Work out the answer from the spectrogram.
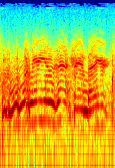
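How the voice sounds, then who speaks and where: A man's voice: sits high, very animated, normal speed, gravelly, dull audio, very noisy. A man making casual conversation as a hobbyist over two-way radio.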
